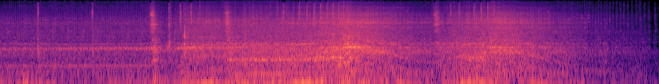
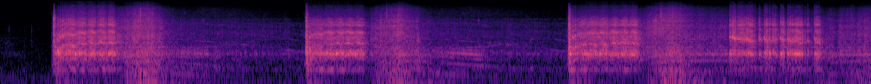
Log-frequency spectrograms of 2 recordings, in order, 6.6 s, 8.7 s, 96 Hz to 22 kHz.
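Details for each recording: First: 2000 Toyota Land Cruiser that didn't run, just revived roadside with throttle body and MAF reconnected, other electronics unhooked: engine climbs and falls cleanly through two throttle blips with no knocking; normal revving. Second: Toyota Land Cruiser, previously died while driving, reported no compression, after timing belt work, with the intake off and the mass air flow sensor and throttle body unplugged; three bursts of fast cranking, about 200 rpm, that never catch.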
